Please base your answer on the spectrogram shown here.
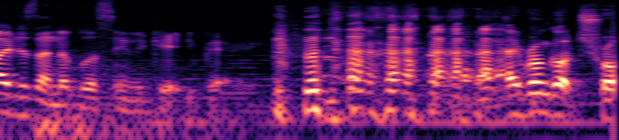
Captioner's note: both laugh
